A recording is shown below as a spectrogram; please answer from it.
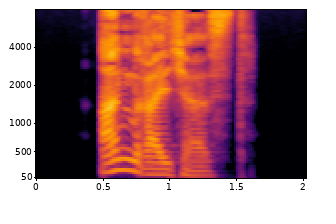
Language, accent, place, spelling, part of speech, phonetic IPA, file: German, Germany, Berlin, anreicherst, verb, [ˈanˌʁaɪ̯çɐst], De-anreicherst.ogg
- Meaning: second-person singular dependent present of anreichern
